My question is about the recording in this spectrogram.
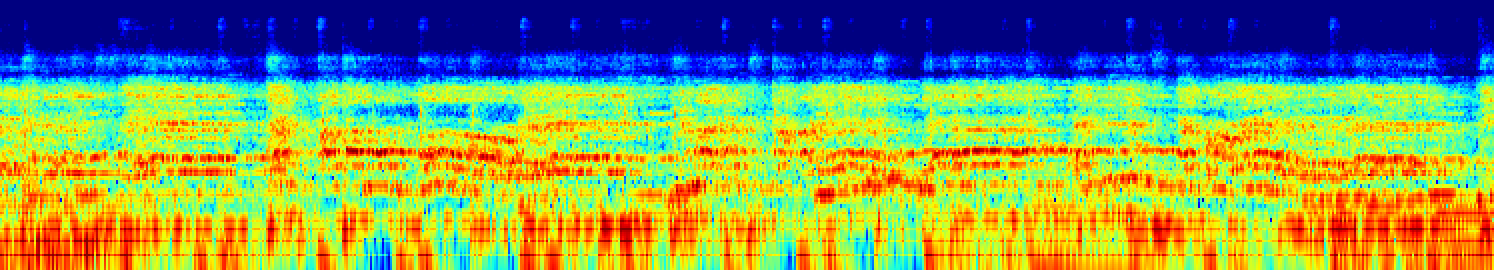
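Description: Mixed choir of men and women singing an Arabic Christian hymn together.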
